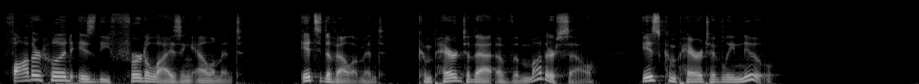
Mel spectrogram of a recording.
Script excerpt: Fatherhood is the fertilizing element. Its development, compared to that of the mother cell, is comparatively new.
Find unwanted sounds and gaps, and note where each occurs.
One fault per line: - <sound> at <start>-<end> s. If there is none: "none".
none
